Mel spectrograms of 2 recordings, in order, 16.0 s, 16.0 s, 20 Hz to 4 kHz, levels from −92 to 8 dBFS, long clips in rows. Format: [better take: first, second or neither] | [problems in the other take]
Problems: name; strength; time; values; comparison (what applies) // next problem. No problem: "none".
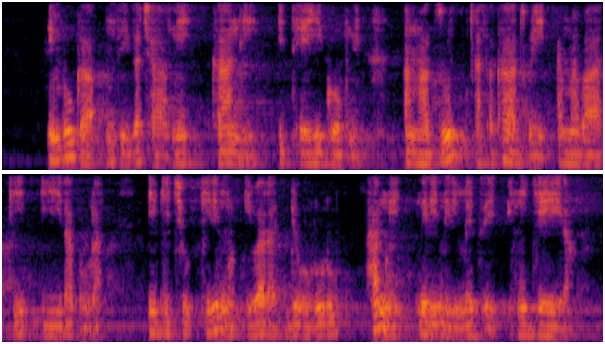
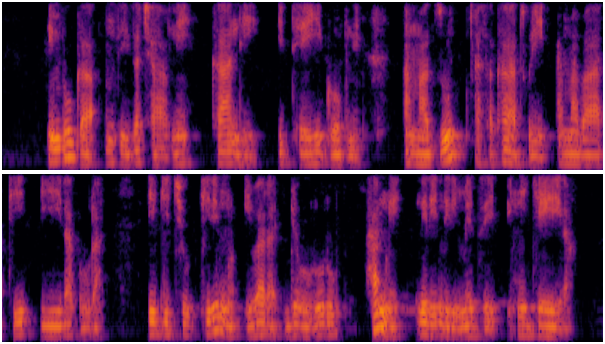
second | room echo; dies away in 1.3 s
